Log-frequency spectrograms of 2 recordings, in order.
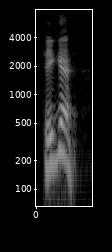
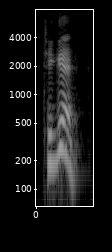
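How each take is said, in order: The two takes are said the same way.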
